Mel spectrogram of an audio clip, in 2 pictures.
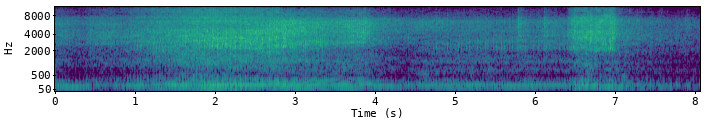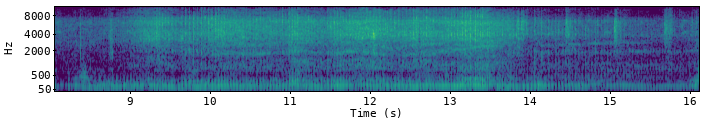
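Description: A motorcycle engine runs steadily outdoors at a tense scene, a continuous mid-pitched drone with some rises and falls, fairly close and loud throughout, with faint background voices.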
